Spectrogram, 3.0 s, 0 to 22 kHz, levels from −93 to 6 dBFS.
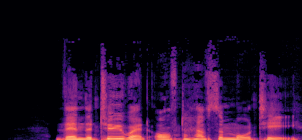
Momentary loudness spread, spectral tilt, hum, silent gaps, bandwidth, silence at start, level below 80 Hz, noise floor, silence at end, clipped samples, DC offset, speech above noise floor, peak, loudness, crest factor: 7 LU; -7 dB/octave; none; none; 12 kHz; 0.55 s; -50 dBFS; -73 dBFS; 0.05 s; under 0.1%; under 0.1%; 54 dB; -2 dBFS; -19 LUFS; 16 dB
